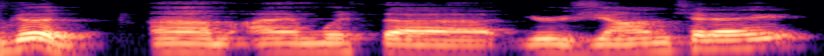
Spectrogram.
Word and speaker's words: Yerzhan: My original name is Yerzhan, but it's quite tricky to pronounce for, especially for Americans.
